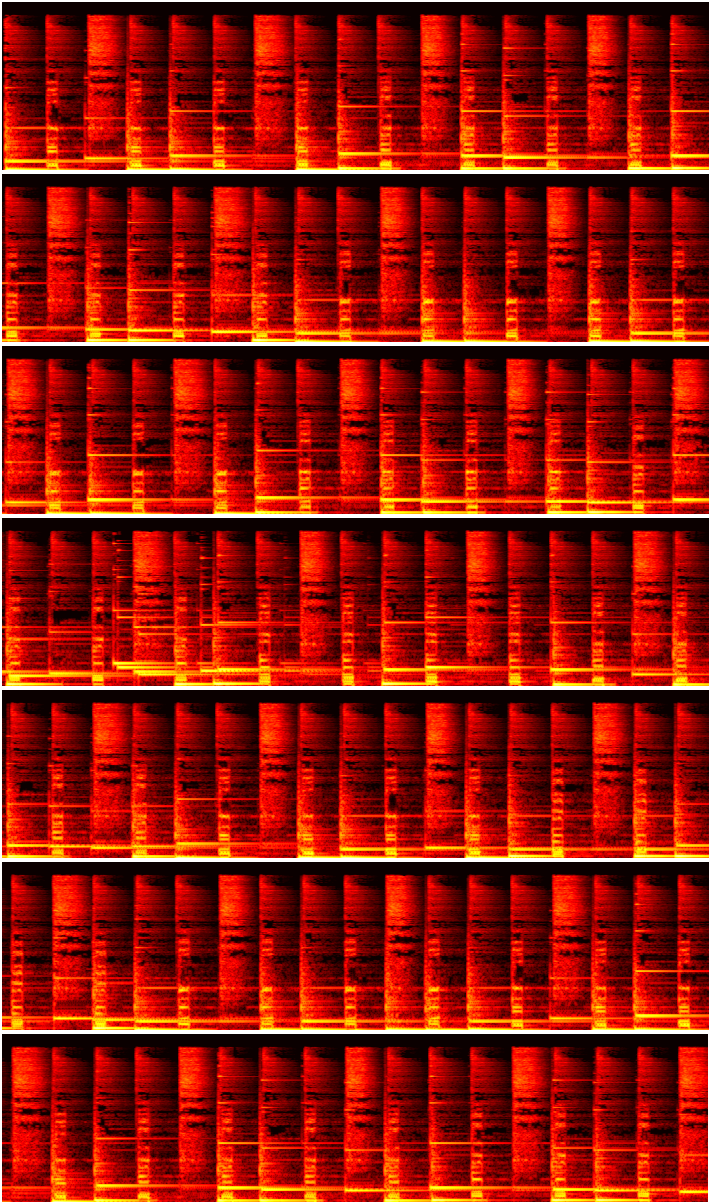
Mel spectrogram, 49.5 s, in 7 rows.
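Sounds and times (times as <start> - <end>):
reggae electronica music: 0.0 - 49.4.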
